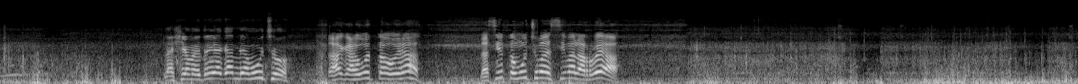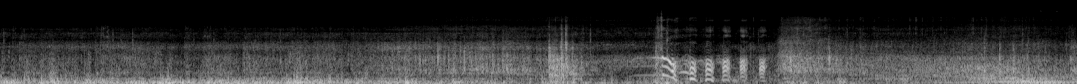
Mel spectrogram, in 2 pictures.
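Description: Wind buffets loudly past while riding fast outdoors.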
